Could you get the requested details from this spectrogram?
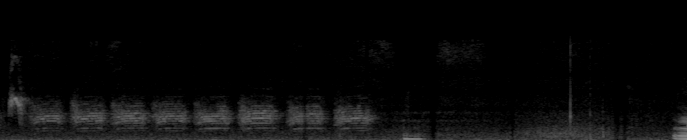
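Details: A chickadee taking seed placed on a woman's chest gives a quick run of about eight buzzy, evenly spaced dee notes, followed by a brief burst of the woman's voice.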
